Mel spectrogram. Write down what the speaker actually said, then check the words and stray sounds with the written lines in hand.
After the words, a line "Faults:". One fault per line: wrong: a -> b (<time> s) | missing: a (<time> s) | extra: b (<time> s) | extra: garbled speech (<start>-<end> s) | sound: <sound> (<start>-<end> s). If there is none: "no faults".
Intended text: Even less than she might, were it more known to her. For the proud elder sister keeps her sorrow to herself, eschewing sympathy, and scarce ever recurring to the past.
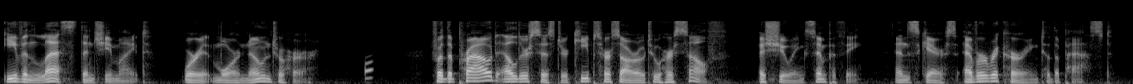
Even less than she might, were it more known to her. For the proud elder sister keeps her sorrow to herself, eschewing sympathy, and scarce ever recurring to the past.
Faults:
sound: chirp (3.7-3.7 s)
